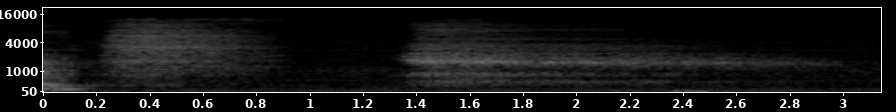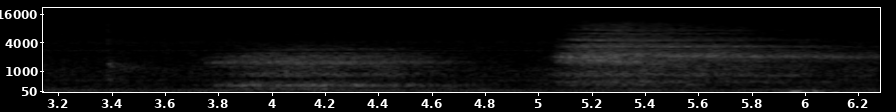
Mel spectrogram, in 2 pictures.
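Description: A man's slow, audible breathing: a short breath in through the nose, then a longer breath out through the mouth that fades away, about twice as long as the inhale. A second, fainter breath in and out follows near the end.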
